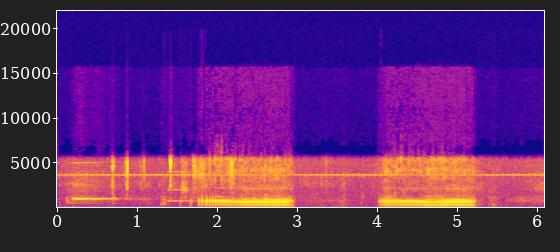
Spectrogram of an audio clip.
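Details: Dog asleep indoors, snoring loudly: after a few faint clicks and a brief tone, two drawn-out, vibrating snores with wobbling pitch, separated by a short quiet gap, over a faint high whine.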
